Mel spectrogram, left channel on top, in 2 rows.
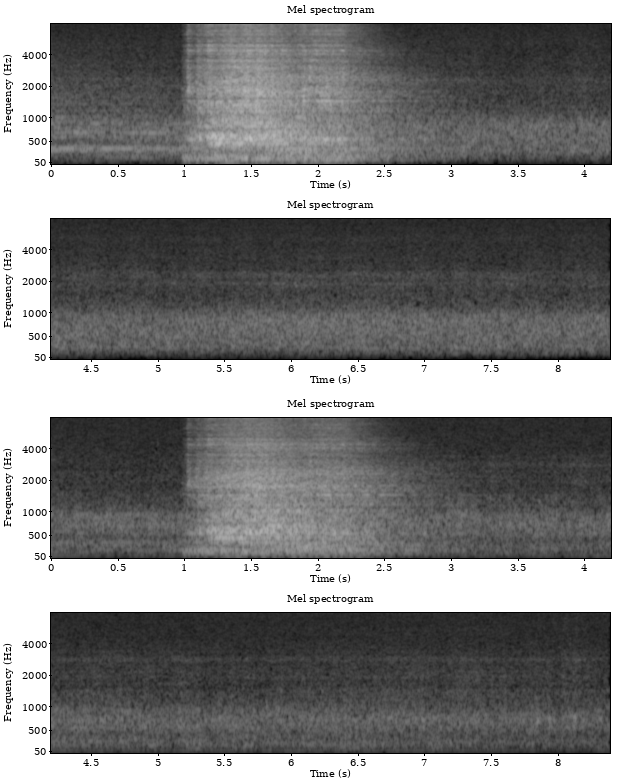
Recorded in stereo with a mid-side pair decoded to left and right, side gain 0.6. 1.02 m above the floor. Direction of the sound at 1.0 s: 45° left.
